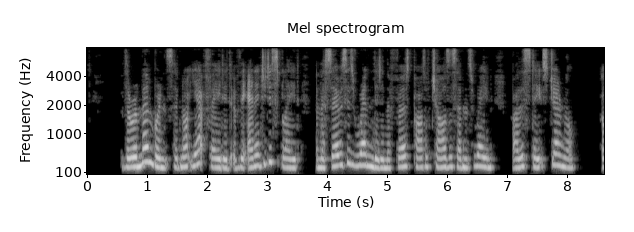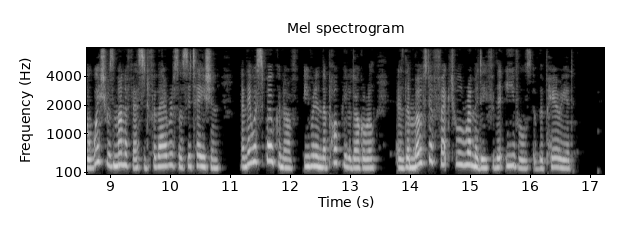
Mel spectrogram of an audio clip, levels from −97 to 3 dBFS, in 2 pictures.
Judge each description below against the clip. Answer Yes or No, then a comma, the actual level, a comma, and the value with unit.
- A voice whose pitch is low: No, high, 220 Hz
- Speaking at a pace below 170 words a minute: No, average, 190 wpm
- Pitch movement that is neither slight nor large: Yes, average, 3.3 semitones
